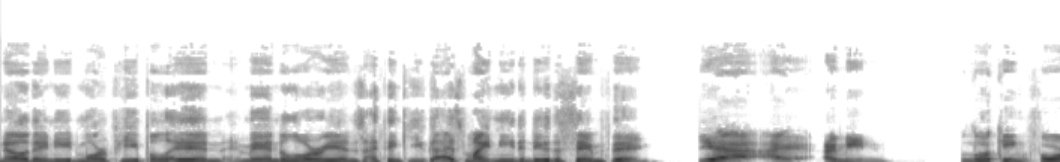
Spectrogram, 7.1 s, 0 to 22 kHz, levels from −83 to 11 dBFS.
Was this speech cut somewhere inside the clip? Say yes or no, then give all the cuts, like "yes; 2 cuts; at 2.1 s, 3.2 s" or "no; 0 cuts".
yes; 1 cut; at 5.4 s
